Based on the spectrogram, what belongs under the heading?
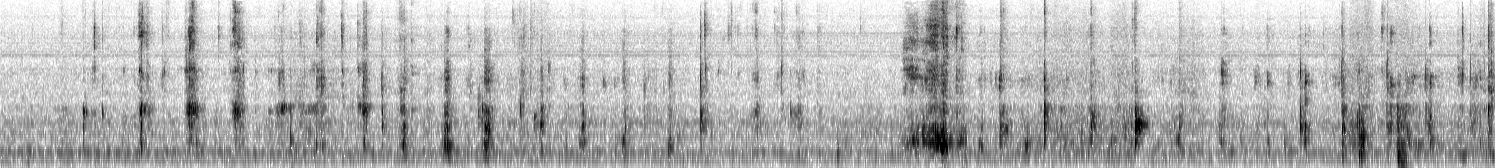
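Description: Close-miked chewing of sauced charcoal-grilled chicken: wet mouth clicks and smacks several times a second, with a longer, louder noisy sound about nine seconds in.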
